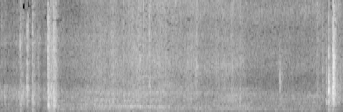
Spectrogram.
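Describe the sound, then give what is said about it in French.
Skateboard ollie, a basic jump by a rider on a bike path used for tricks over homemade obstacles: the wheels roll steadily, broken by two sharp wooden clacks about two seconds apart. “Là, j'ai juste fait un ollie, donc c'est un saut basique.”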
